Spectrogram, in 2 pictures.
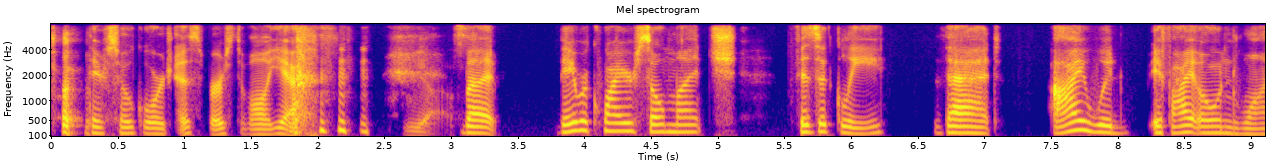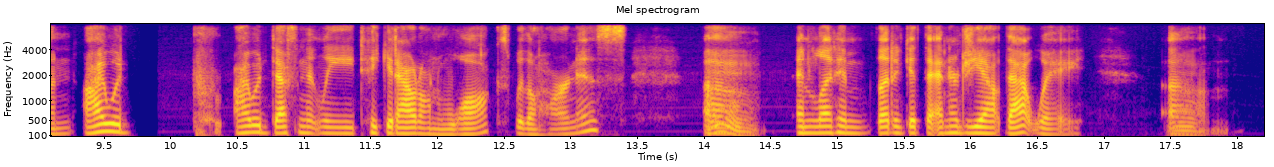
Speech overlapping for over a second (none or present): none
